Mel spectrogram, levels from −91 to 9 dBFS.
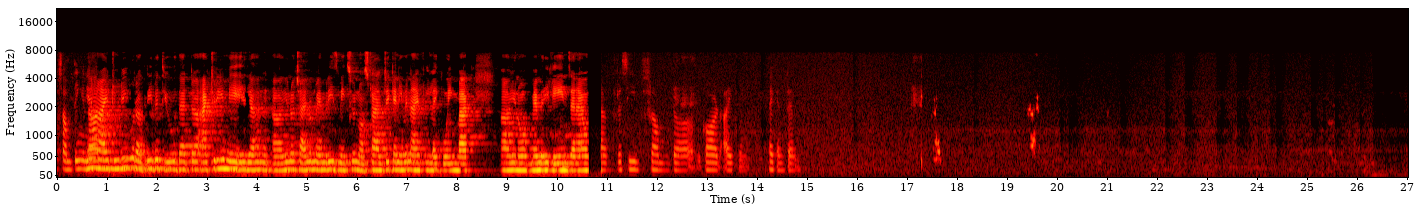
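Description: Speech on a call, where from 0.9 to 4.24 s, 4.51 to 8.95 s and 9.17 to 10.88 s the voice repeatedly sinks, thins and breaks up, dropping by as much as around 40 dB. That is speech suppressed in double talk, likely caused by the echo canceller mistaking this talker for loudspeaker echo while the far side spoke. Later, the room sound briefly dips by about 8 to 11 dB at 22.58 to 22.71 s, 23.23 to 23.38 s and 23.62 to 23.8 s, then falls about 23 dB from 26.35 s to the end. That is background gated by the echo canceller, which clamped the microphone while the loudspeaker played.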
